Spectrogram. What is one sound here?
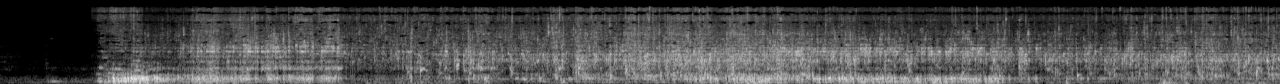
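Water rushes loudly into a toilet bowl with a fresh flush.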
